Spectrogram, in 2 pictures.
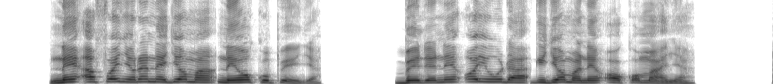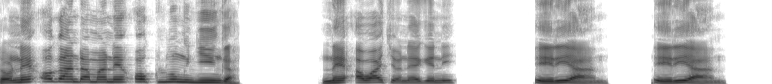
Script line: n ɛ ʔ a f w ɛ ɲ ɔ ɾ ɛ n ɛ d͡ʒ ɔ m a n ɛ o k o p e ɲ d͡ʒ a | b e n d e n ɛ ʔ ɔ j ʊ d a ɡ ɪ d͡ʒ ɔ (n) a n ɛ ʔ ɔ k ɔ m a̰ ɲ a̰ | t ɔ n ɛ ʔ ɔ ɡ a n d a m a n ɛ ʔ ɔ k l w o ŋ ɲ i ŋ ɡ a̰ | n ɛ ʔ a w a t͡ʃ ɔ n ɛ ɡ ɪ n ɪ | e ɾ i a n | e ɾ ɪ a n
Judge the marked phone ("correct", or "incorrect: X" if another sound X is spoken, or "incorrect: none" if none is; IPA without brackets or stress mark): incorrect: m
